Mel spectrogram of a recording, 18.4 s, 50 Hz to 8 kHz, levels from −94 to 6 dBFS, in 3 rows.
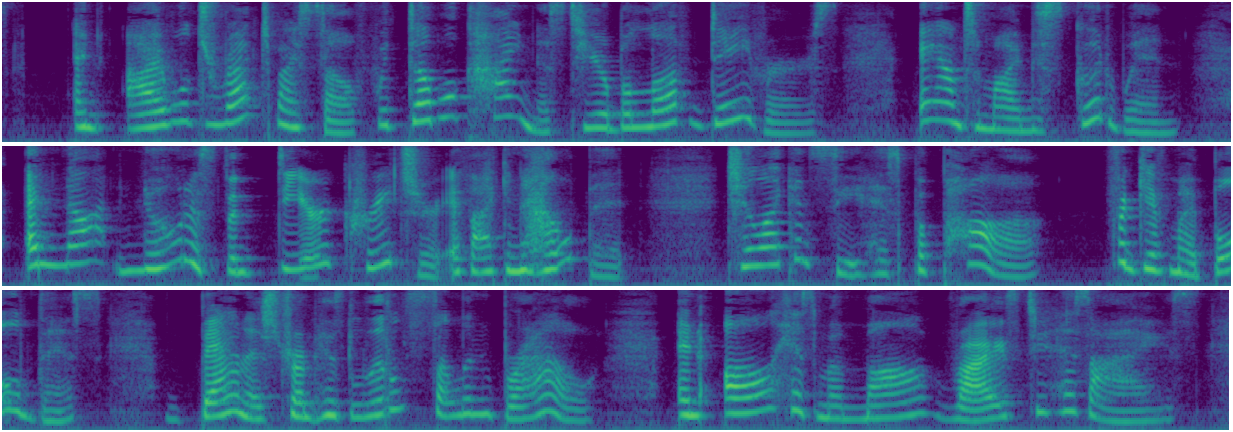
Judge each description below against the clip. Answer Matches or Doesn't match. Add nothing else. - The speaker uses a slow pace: Doesn't match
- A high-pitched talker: Matches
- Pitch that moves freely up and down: Matches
